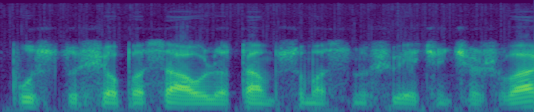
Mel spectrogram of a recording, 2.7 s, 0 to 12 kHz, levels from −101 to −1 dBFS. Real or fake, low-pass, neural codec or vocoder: real; 10.8 kHz; none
